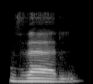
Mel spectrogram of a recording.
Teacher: Tip of tongue is touching with the edges of frontal teeth, and the small portion of the tip comes out from the mouth.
